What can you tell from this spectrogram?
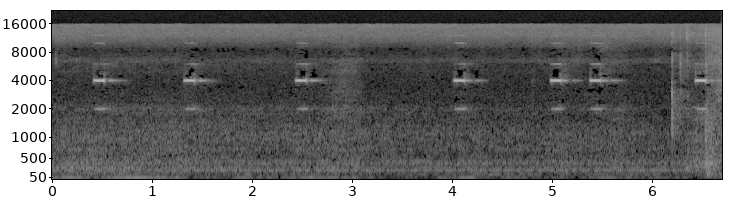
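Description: Photocopier touch-panel key beeps: about seven short, identical high beeps at uneven intervals as on-screen settings are pressed, then a click near the end.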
